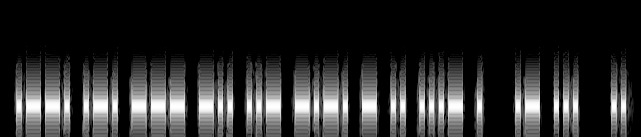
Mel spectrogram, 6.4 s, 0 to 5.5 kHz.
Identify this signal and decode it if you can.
Morse code, heard as a keyed tone, about 25 wpm, 600 Hz. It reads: PRODUCTIVE AS I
